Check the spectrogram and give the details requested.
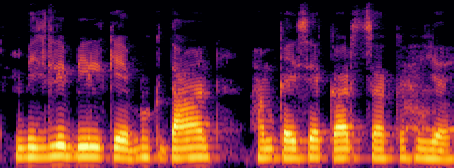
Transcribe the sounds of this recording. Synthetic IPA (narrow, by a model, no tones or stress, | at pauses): bid͡ʒlibilkebʱʊkd̪an | həmkəɪsekəɾsəkje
